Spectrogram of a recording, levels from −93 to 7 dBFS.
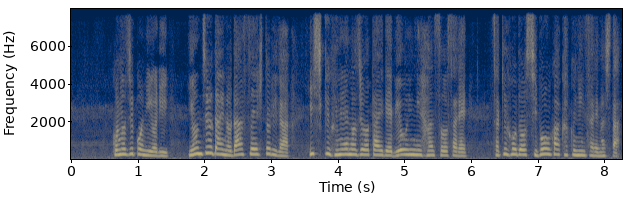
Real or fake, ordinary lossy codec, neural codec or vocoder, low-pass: fake; none; codec, 16 kHz, 2 kbps, FreqCodec, smaller model; none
